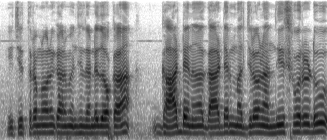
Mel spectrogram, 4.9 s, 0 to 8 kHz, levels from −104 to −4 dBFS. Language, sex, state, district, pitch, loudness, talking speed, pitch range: Telugu, male, Andhra Pradesh, Chittoor, 155 Hz, -16 LUFS, 120 wpm, 150-165 Hz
